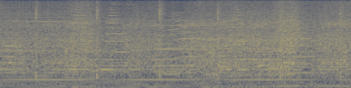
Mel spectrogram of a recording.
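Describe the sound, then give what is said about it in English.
A large bus engine, on a bus bound for New York City, runs steadily: a loud, continuous low rumbling drone with a faint mechanical whine on top, holding even throughout. “Bus for New York City. Hey, bus driver, I'm getting on that horse.”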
